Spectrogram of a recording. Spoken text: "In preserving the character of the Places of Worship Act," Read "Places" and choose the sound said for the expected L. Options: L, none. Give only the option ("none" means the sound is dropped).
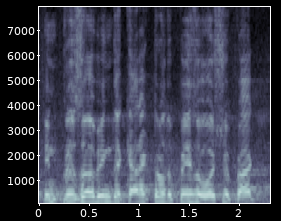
none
